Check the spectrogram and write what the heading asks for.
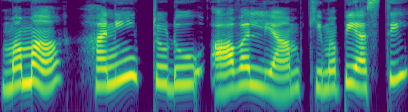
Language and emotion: Sanskrit, neutral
